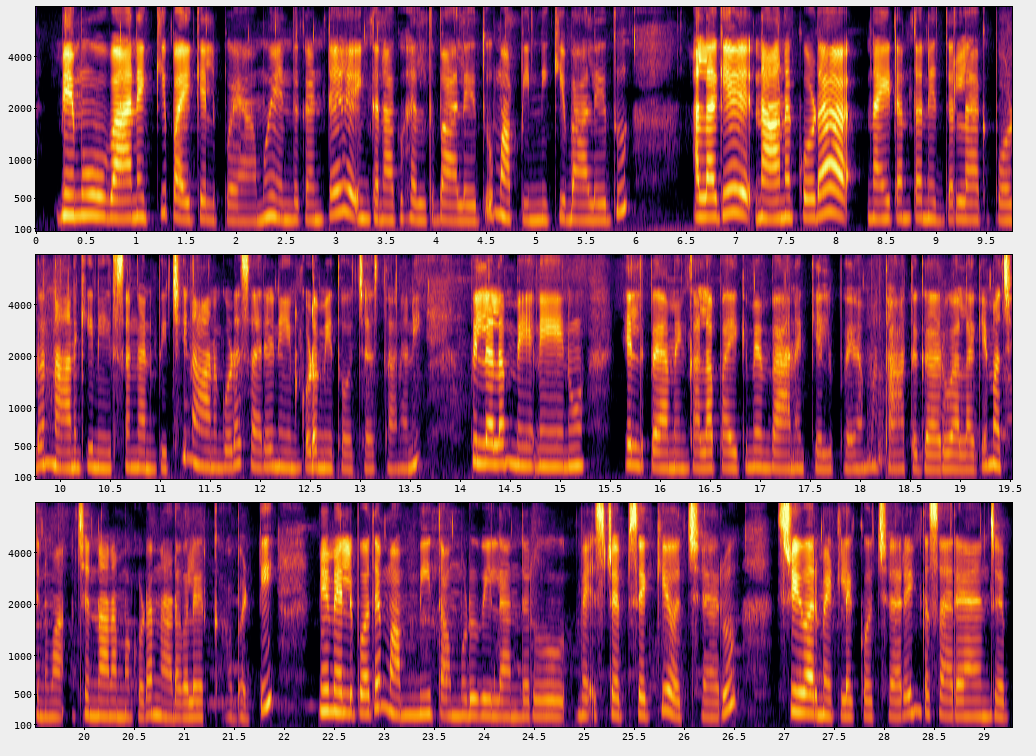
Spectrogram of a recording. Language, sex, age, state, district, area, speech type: Telugu, female, 18-30, Andhra Pradesh, Guntur, urban, spontaneous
